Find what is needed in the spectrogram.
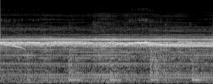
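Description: A crowd of men whistling together, a loud, shrill, sustained whistle with single whistles sliding up and down over it.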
